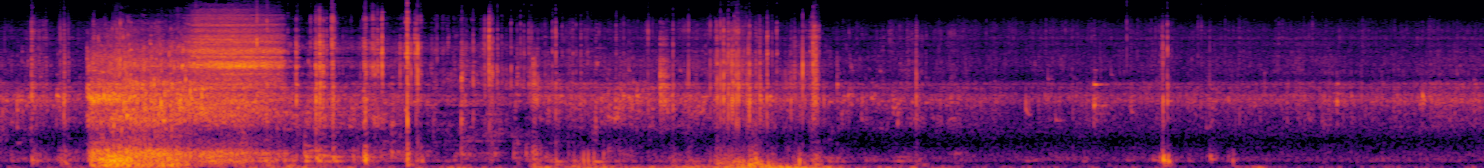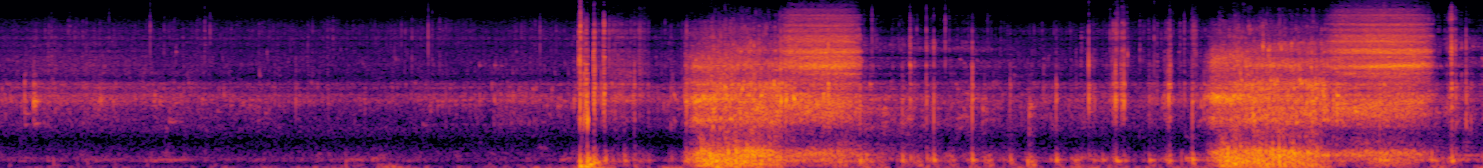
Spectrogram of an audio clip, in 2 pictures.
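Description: Scuba diver's exhaled bubbles gurgling out of the regulator in bursts of about two seconds, four times, with a long pause between the second and third bursts. Between them a faint steady underwater hiss with light clicks, and one sharp knock just before the third burst.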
